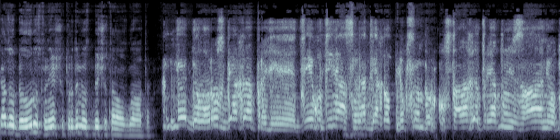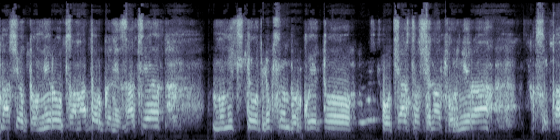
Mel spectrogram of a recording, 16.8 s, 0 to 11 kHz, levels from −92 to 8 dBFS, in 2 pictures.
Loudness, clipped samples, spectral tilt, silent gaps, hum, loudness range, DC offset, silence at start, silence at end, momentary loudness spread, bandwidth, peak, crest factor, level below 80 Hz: -14 LUFS; under 0.1%; -0.5 dB/octave; none; none; 2 LU; under 0.1%; 0 s; 0 s; 7 LU; 10.5 kHz; 0 dBFS; 14 dB; -74 dBFS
